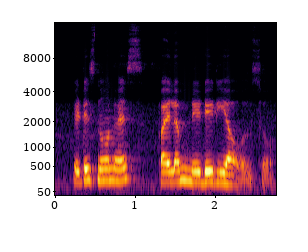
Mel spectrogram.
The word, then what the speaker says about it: Cnidaria: It is known as phylum Cnidaria also, Cnidaria. C is silent here.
